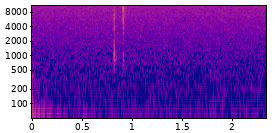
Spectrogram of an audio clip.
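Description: Near silence: faint room tone, with one quiet double click a little under a second in.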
